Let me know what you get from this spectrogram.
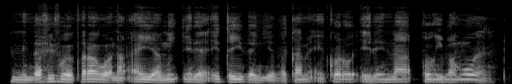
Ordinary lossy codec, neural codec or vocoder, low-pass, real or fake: none; codec, 44.1 kHz, 3.4 kbps, Pupu-Codec; none; fake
